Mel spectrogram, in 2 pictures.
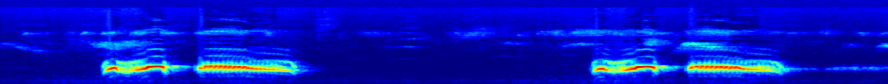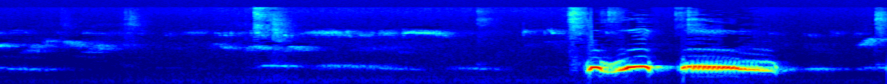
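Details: Spotted dove coo for stimulating newly kept birds: three well-spaced phrases, each a brief wavering double hoot followed by a longer falling coo, with quiet pauses of about two seconds between.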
